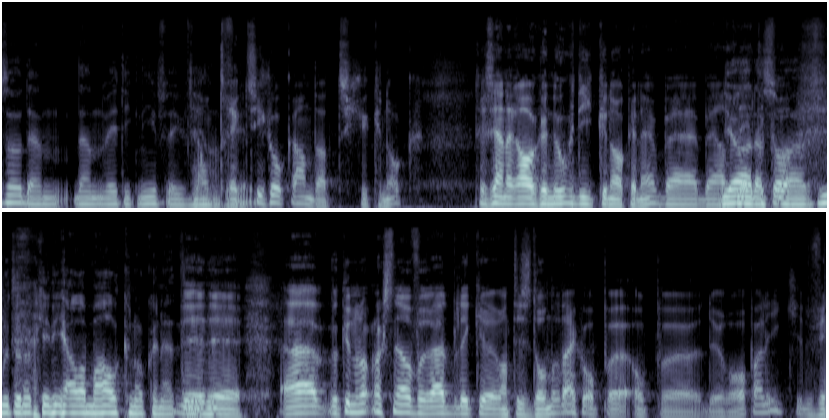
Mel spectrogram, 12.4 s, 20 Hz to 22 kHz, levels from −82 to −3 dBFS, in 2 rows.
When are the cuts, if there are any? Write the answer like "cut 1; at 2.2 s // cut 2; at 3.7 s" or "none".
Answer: none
